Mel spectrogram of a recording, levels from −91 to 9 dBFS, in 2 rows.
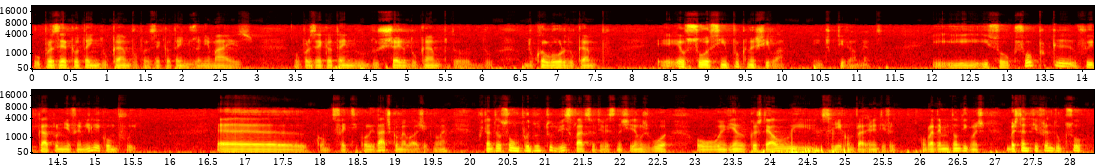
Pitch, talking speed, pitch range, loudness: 85 Hz, 200 wpm, 80-95 Hz, -19 LUFS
